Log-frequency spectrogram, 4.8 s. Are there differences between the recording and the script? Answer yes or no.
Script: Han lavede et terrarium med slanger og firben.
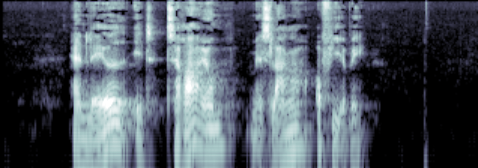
no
